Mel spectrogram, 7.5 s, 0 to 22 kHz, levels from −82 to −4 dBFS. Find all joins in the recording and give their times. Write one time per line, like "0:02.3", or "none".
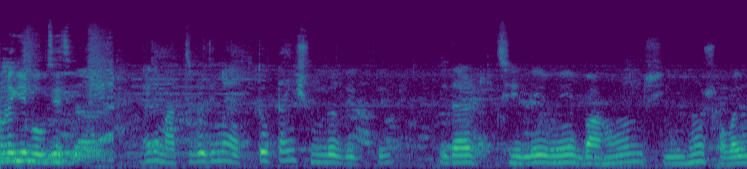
0:01.1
